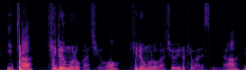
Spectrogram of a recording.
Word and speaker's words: 길음: 자 여기 성신여대 보면 길음역 있죠 기름 양악 5키로 맞다 계셨습니까 지명 입니다 고 1 망 세기 때문에 대문자로 적화 됩니다 자 그 다음에 취하 2 의 헬로 작구요 그 다음에 그 어좌 에리 아니라서 참 좋습니다 예 방 3 좋겠습니다 자 발음이 이게 기름으로 나죠 예 기름으로 나니까 요거 예절 8시 좋겠습니다 임해야 합니다 뿌리 이유 음 이렇게 젊게 맞습니다 기름에 그래서 바르니 기름으로 나니까요 얘네 좀 길음역 에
